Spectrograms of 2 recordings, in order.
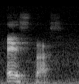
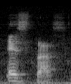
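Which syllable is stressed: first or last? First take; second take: first; first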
